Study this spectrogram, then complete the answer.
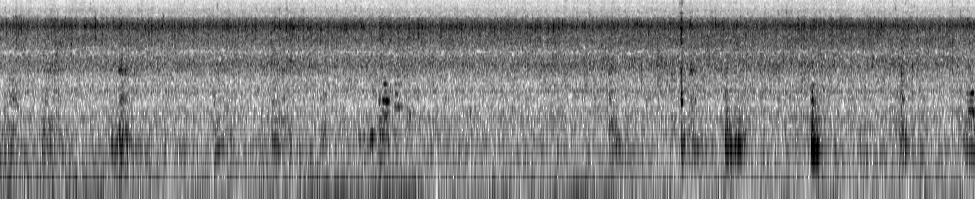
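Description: Fish with tomato, chili and garlic fries on high gas in a pan, a steady hissing sizzle throughout with faint scraping stirs and small pops, fairly close and even.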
